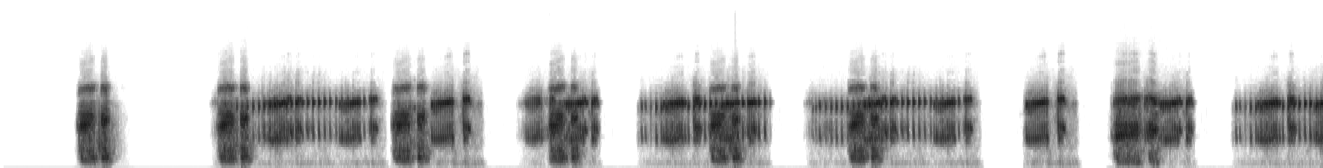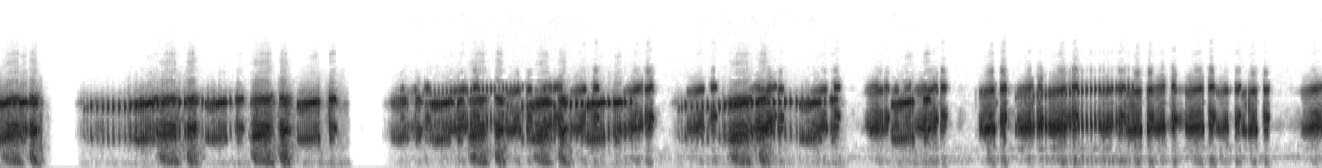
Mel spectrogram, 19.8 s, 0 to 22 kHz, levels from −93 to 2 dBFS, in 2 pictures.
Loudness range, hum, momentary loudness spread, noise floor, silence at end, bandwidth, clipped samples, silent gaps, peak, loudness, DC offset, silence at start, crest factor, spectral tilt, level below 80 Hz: 2 LU; none; 10 LU; under -90 dBFS; 0 s; 4.3 kHz; under 0.1%; none; 0 dBFS; -12 LUFS; under 0.1%; 0.55 s; 14 dB; -7 dB/octave; -64 dBFS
